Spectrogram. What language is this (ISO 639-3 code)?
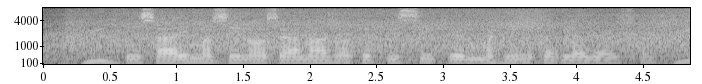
mai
